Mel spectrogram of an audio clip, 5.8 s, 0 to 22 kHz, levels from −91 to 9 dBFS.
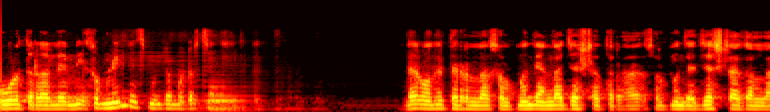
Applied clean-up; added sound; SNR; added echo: neural mask model DeepFilterNet 3.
